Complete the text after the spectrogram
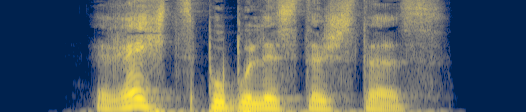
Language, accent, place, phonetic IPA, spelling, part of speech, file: German, Germany, Berlin, [ˈʁɛçt͡spopuˌlɪstɪʃstəs], rechtspopulistischstes, adjective, De-rechtspopulistischstes.ogg
- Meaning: strong/mixed nominative/accusative neuter singular superlative degree of rechtspopulistisch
